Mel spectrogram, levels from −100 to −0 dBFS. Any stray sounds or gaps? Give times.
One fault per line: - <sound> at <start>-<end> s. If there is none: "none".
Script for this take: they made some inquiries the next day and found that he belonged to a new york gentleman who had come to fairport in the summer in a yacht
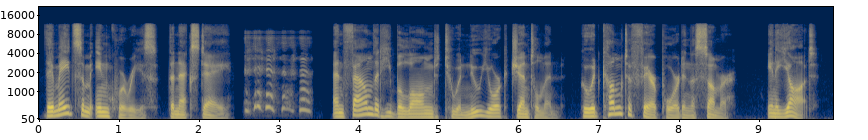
- laugh at 2.6-3.4 s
